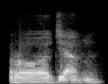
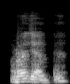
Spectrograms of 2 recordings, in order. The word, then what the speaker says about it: Rajab: Kalau kalau orang Indonesia bilangnya rojam padahal tulisannya baca bacanya enggak ada yang dipengarkang, enggak ada yang dipanjangkan. Rajab ya. Jim bang rajab. Nah, tapi orang kita Indonesia terkadang memanjangkan, mempendekankan seenaknya. Ada Rajal, Rajal ya. Pokoknya salah-salah. Tapi ternyata tulisan daripada bahasa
